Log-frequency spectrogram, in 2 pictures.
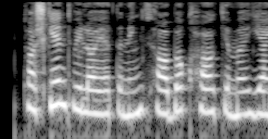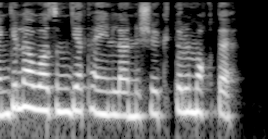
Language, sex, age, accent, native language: Uzbek, female, 18-24, Farg'ona, Uzbek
